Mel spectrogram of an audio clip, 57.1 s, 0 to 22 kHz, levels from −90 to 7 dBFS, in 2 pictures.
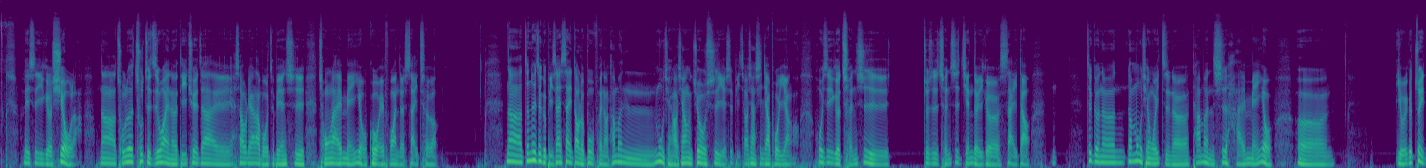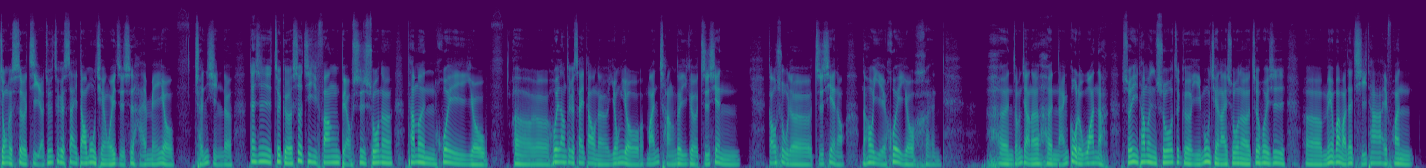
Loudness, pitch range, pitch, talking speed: -29 LUFS, 100-135 Hz, 115 Hz, 220 characters per minute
